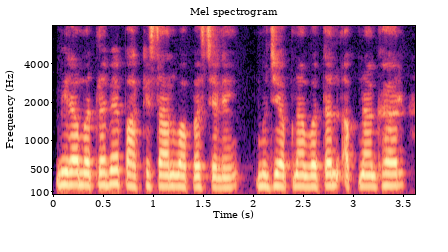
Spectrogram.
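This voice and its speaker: A woman's voice: mid-range voice, flat delivery, warm tone, natural voice. A woman reading the lines of a loving young wife in an earnest, emotional way.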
